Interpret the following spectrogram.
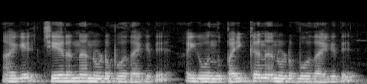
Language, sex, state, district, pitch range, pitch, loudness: Kannada, male, Karnataka, Koppal, 130-145 Hz, 135 Hz, -13 LUFS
